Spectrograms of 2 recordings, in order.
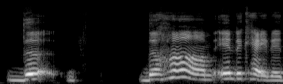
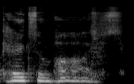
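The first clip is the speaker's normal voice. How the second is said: imitating a movie chick; 6 semitones lower, 5 dB quieter, slower than usual. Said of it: "that chick, they be like".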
